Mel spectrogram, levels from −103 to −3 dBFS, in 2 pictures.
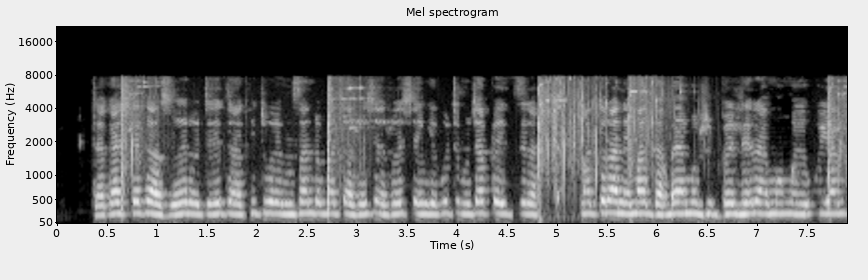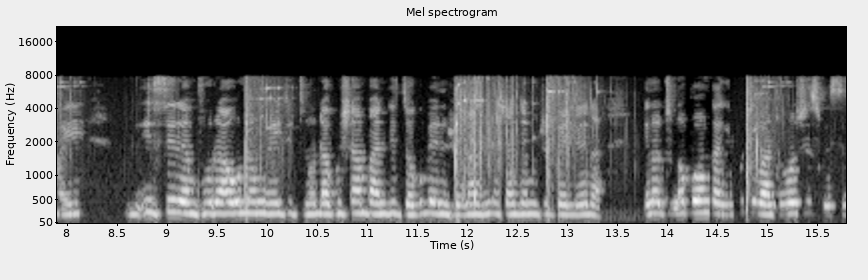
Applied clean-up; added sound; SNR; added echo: none; Shatter; 12 dB; none.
